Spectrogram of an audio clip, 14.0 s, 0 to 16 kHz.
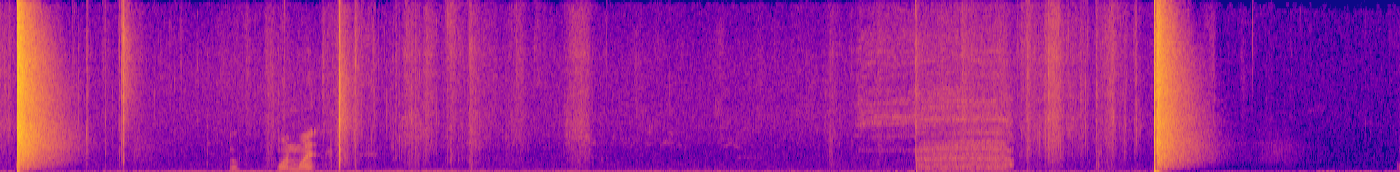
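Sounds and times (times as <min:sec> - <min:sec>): firecracker fuse hissing: 0:08.8 - 0:10.3.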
